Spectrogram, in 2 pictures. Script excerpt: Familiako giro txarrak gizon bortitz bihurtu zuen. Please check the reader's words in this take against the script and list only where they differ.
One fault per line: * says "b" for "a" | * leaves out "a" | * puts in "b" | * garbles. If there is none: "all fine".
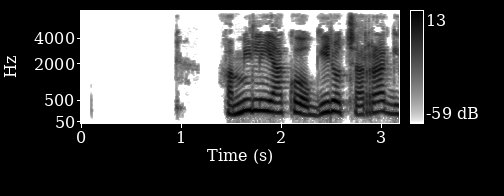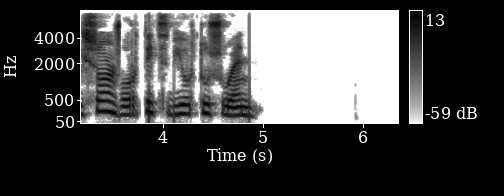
all fine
